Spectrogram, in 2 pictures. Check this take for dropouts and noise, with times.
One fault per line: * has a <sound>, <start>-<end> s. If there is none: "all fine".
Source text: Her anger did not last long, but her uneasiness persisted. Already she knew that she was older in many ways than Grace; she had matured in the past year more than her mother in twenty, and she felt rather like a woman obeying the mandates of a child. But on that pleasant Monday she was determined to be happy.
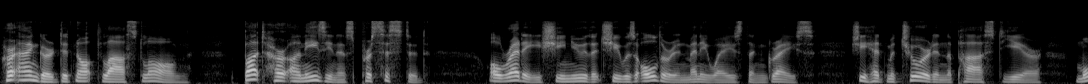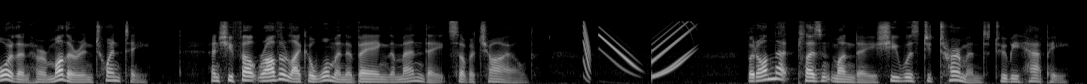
* has a chirp, 16.7-17.9 s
